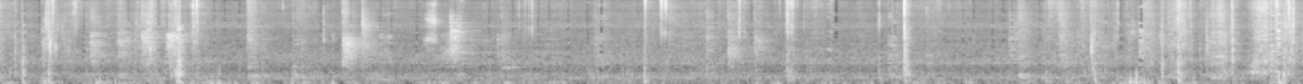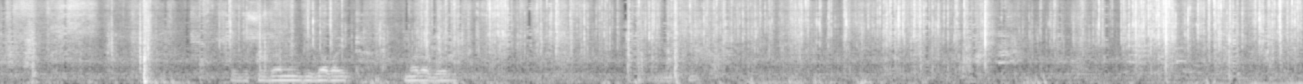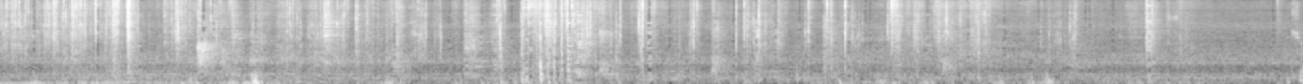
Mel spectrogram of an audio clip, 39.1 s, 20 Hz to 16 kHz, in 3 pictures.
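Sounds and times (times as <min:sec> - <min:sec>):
plastic packaging crinkling: 0:10.6 - 0:37.9
small clicks and crackles: 0:15.0 - 0:36.9.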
